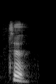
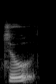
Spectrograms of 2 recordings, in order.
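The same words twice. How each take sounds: First: The word has a reduced schwa vowel. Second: The word has a full vowel. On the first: The speaker calls it right. "exchange it with schwa" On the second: The speaker calls it wrong. "Not to"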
